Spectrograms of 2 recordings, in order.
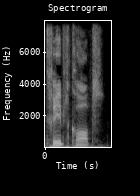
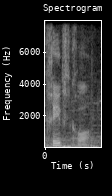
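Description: First: The word ends with an audible ps sound. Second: The word ends without any ps sound. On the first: This matches how the name is written. "Geschrieben wird Krebskorps" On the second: This matches how the name is said in the anime. "Ausgesprochen im Anime wird es immer Krebskorps. Ohne PS"

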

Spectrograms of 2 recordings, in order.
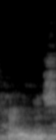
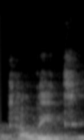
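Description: First: The word ends with an s sound. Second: The word ends with a t sound. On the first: This is the Yiddish form. "but talis in Yiddish pronunciation" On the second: This is the Hebrew form. "or talit in the Hebrew"

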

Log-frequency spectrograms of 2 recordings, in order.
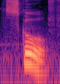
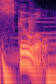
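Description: First: The final L sound is dropped entirely. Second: The final L sound is clearly pronounced. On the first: "they might drop the L entirely" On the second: "In Queensland, you might say"

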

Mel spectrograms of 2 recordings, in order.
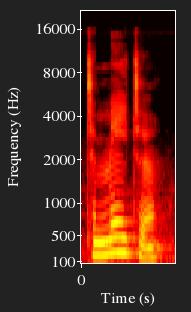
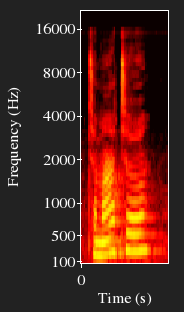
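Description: First: It is said with an American English accent. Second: It is said with a British English accent. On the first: "inglese americano" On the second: "inglese britannico"

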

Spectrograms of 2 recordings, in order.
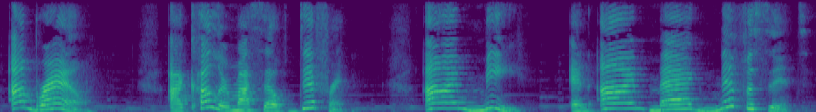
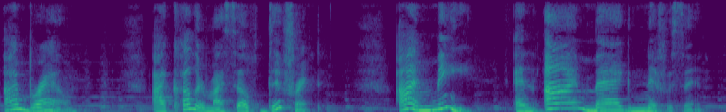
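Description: First: It is said a little louder. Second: It is said at normal volume.

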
